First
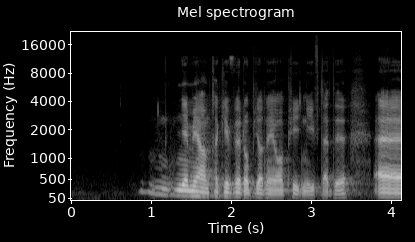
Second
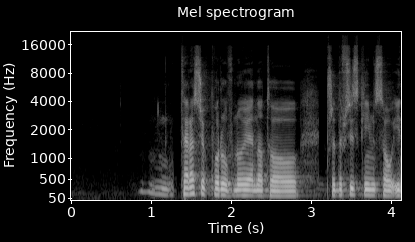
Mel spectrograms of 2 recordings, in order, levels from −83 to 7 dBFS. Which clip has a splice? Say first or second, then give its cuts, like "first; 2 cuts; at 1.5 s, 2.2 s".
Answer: second; 1 cut; at 1.3 s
